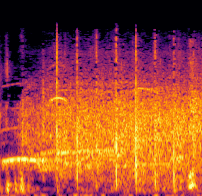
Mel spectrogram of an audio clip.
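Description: An audience breaks into steady applause for two people present, many hands clapping in a dense, continuous patter with a few sharper claps standing out. A faint tone and murmur sit underneath.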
